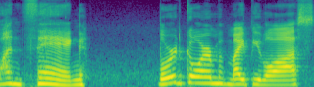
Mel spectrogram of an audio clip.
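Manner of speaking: elf voice speaking in a whisper. Voicing an elf who leans forward to share a secret: whispering elf. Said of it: "she whispers to you".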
